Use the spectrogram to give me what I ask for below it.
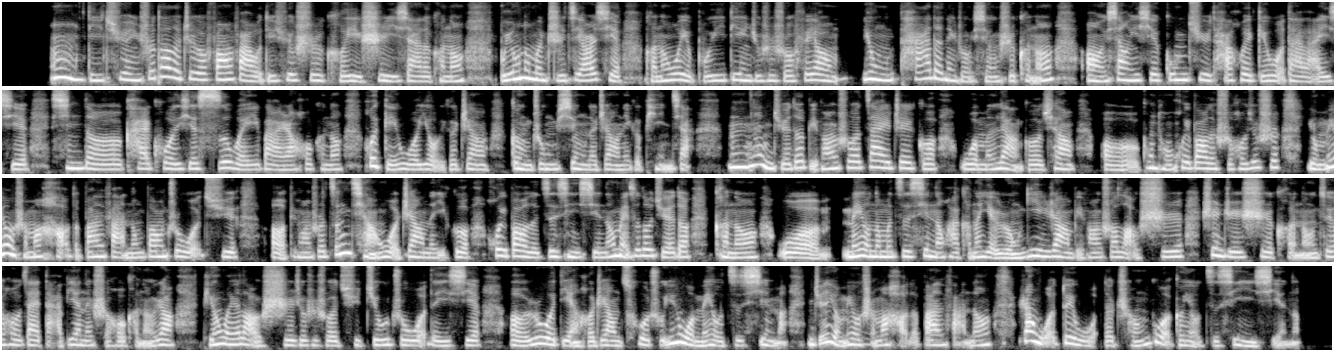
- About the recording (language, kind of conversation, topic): Chinese, advice, 你通常在什么情况下会把自己和别人比较，这种比较又会如何影响你的创作习惯？
- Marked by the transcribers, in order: none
